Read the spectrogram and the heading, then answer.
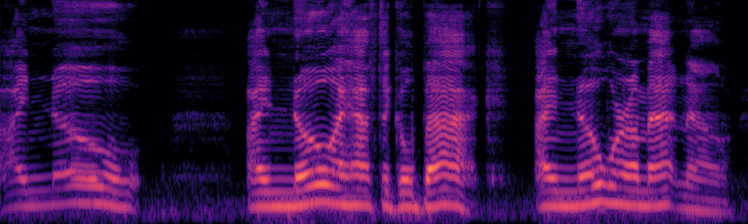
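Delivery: put-on weeping, slow tearful pleading, "know" drawn out. Retelling own words to angels in heaven: retelling own crying plea. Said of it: "Why are you crying?".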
